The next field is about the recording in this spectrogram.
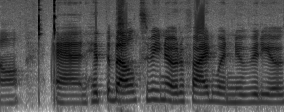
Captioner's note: mouse click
